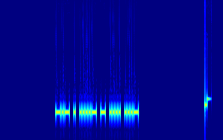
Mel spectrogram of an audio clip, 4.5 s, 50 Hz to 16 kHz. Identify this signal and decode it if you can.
Morse code, heard as a keyed tone, about 40 wpm, 700 Hz. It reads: KE4THV
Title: USA Call Signs - 6 Characters - 2x Character Spacing - 40wpm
